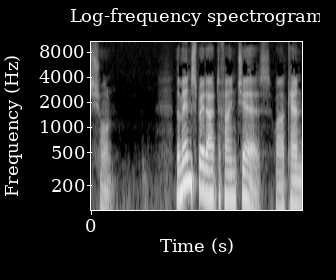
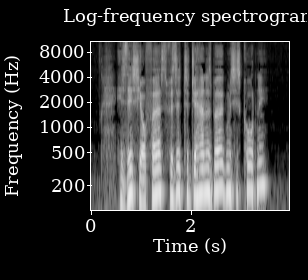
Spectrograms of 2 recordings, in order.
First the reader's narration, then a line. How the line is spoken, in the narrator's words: Candy smiled sweetly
